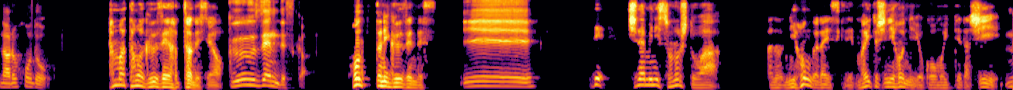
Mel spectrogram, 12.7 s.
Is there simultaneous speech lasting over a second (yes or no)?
no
